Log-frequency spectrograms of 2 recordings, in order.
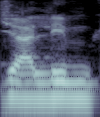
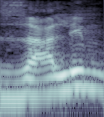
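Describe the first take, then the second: First: The word begins with a j sound. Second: The word begins with a z sound. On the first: The speaker calls it wrong. "बगैर जालिम के" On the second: The speaker calls it right. "ज़ालिम बोला जाए"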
